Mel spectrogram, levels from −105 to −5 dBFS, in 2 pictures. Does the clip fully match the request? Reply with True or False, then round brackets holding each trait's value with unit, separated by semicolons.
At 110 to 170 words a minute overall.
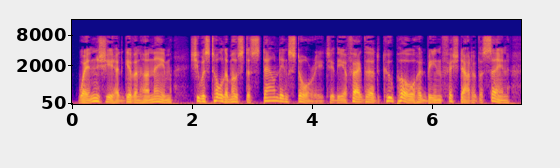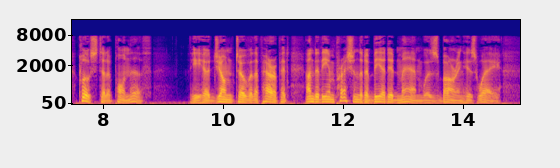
False (190 wpm)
